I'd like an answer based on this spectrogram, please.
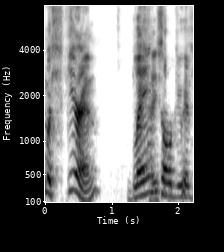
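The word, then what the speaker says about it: Skerrin: yeah we don't even know his name was kieran blaine he told you his name his name was kieran how do you spell that s-k-e-r-r-i-n okay and he works for anders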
